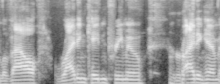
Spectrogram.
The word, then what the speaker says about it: Laval: and Springfield dual goalies, and Laval, of course, or Laval. I've been pronouncing it wrong this whole time. Laval riding Caden Primeau, riding him and riding him and riding him some more.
